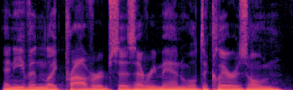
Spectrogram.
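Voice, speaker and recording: Mellow-voiced man discussing the Bible. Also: mid-range voice, little pitch movement, fairly quick. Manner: reads scripture aloud in King James wording.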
